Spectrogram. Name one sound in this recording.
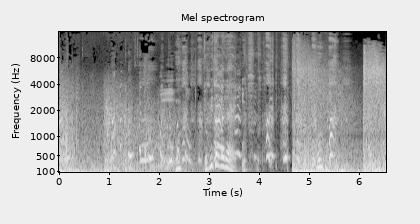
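A young woman cries out in alarm.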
